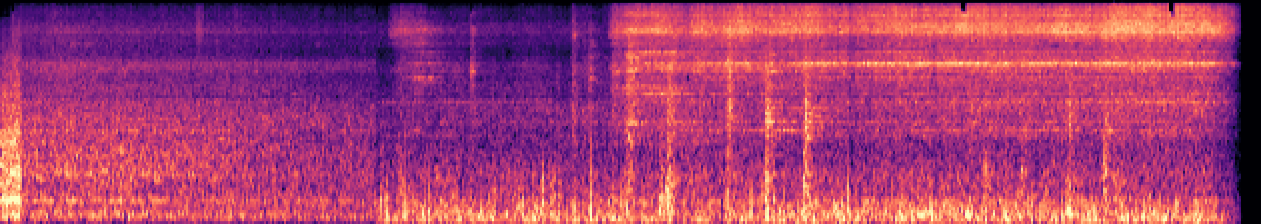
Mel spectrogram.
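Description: A train rumbles steadily close by with rattling wheels and metallic squeals, growing louder partway through as the cars roll on and slow, arriving at a junction station platform.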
